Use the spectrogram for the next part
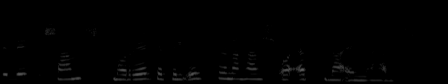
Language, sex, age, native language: Icelandic, female, 50-59, Icelandic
